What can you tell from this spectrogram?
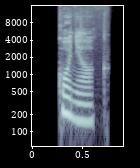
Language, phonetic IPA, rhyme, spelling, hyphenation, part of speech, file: Hungarian, [ˈkoɲɒk], -ɒk, konyak, ko‧nyak, noun, Hu-konyak.ogg
- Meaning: 1. cognac 2. brandy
